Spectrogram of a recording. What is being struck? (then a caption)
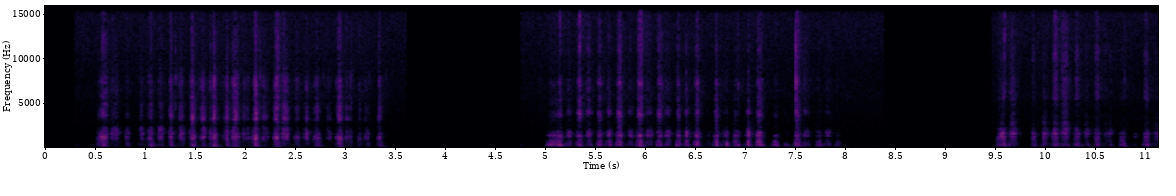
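Paper scratch card with scratch-off coating. A coin scratches the remaining scratch-off coating from the number circles in the games section of a thin paper lottery scratch card held down by a fingertip. Three bursts of quick, uneven, raspy scraping strokes are separated by short silences.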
